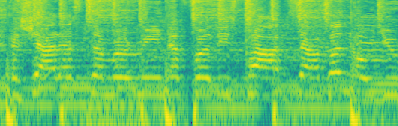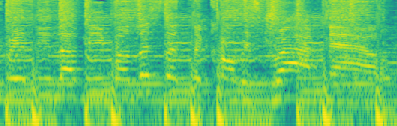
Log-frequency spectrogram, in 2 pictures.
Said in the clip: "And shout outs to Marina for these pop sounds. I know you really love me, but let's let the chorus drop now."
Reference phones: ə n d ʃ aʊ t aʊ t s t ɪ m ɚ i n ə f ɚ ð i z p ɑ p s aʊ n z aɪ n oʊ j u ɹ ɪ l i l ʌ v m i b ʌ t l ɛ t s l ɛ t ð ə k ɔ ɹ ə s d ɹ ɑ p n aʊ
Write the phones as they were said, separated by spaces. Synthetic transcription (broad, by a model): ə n ʃ aʊ t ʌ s t ɪ m ɚ i n ə f ɚ ð i z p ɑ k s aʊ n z aɪ n oʊ j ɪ ɹ ɪ l i l ʌ v m i b ʌ t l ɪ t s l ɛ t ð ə k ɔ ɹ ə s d ɹ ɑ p n aʊ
